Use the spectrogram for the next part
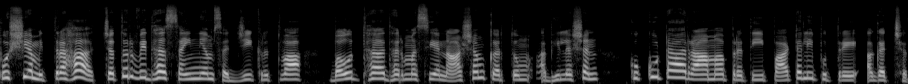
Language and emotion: Sanskrit, neutral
